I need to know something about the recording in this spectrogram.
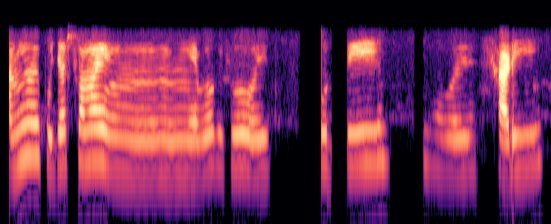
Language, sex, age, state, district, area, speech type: Bengali, female, 45-60, West Bengal, Bankura, rural, conversation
